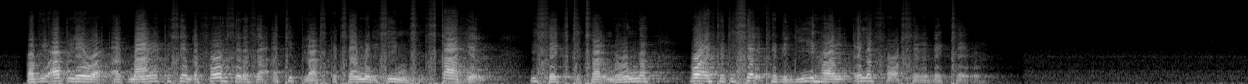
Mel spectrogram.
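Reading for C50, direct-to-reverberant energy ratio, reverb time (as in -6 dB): 12.0 dB, 11.0 dB, 1.2 s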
